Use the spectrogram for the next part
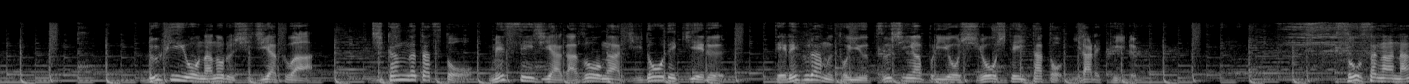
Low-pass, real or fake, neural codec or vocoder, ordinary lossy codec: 7.2 kHz; real; none; none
